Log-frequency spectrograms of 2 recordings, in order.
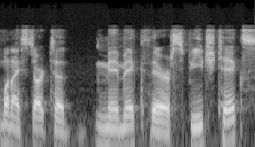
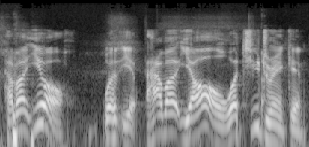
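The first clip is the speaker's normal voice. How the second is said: lightly drawled Appalachian "y'all"; Appalachian accent; 3 semitones higher than usual. Pretend. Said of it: "Appalachian Pete's coming back out".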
